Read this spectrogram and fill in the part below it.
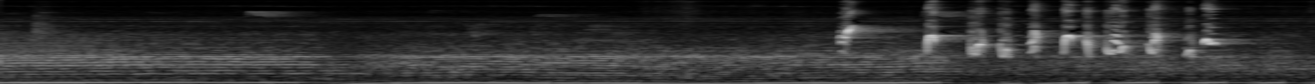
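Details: Caged decoy stripe-throated bulbul singing against captured wild birds: after a steady low hum, a burst of short, bubbly, rapidly repeated notes jumps between mid and high pitches for about two seconds.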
